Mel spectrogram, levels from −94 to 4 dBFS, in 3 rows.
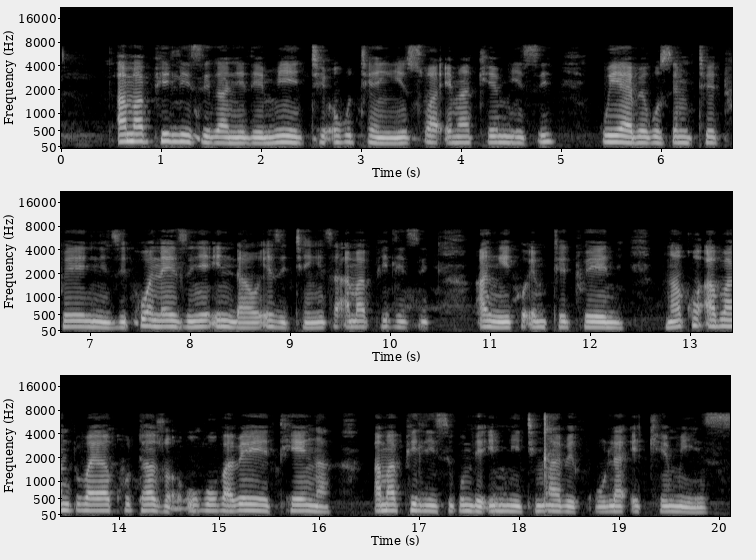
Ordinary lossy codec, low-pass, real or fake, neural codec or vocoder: AAC, 48 kbps; 7.2 kHz; fake; codec, 16 kHz, 8 kbps, FreqCodec, larger model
